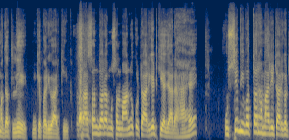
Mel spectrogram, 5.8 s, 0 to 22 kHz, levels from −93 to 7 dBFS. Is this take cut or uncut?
cut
